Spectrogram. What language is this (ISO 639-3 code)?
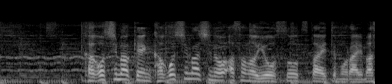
jpn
